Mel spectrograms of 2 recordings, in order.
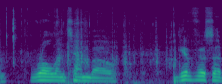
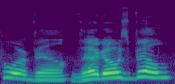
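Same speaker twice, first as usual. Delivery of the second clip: character voice; 6 semitones higher, 10 dB louder, much slower than usual. Acted. Voicing Alice figure scene.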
